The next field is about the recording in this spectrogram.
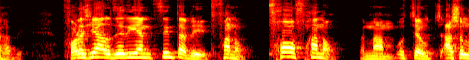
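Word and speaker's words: Fanon: লড়াই করা মানুষটা পরের জনকে দেখায় কিভাবে লড়তে হবে ফরাসি আলজেরিয়ান চিন্তাবিদ ফানো ফানো নাম আসল উচ্চারণটা উনি বলছিলেন পরাধীন জাতিগোষ্ঠী লড়াইয়ের ভিতর দিয়ে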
